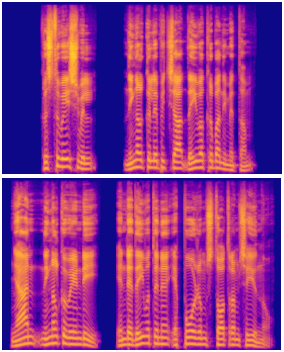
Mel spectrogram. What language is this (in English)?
Malayalam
